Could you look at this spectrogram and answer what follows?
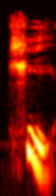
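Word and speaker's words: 계: There's a Korean word, and it is pronounced ki, I believe. It is spelled K-Y-E, and it refers to a bond between Korean individuals, Korean organizations, Korean companies, Korean communities, etc., etc.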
